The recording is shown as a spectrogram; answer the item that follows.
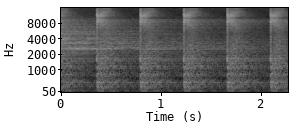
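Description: Experimental tribal electronic music: a drum machine playing evenly spaced hard knocks, a little over two a second, each with a short ringing tail. A high steady bleep sounds over the first beats and cuts off about a second in.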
